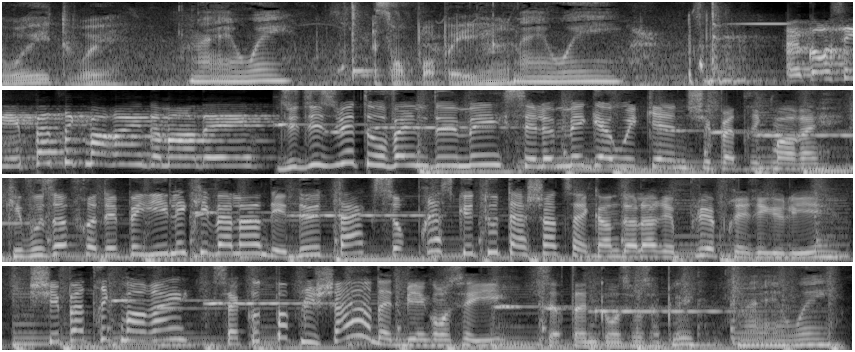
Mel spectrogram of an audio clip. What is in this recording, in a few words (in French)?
pub badminton francais quebecois naturel agacee choquee exasperee; patrickmorin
